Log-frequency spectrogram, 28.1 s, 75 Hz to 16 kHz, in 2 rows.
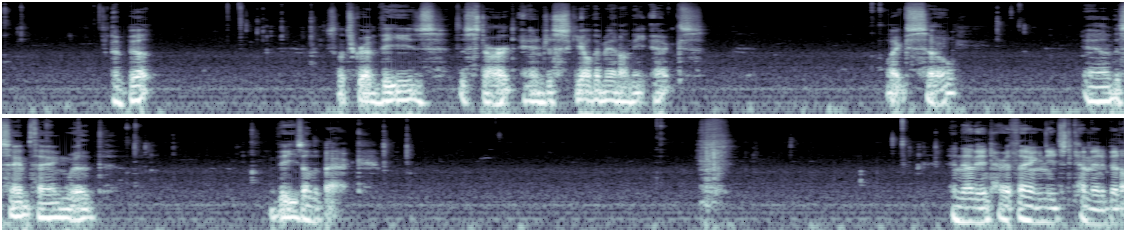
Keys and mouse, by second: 6.6 s, 11.7 a, 15.2-18.7 drag, 18.7 s, 23.2 a, 25.5 a, 27.4 s.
